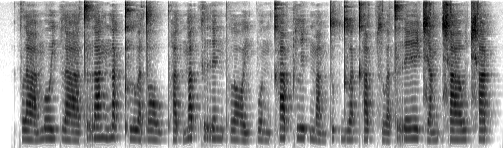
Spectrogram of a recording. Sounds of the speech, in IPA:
klaː˩˦moː˧j plaː˩˦tra˥˩ŋ na˥˩k̚pʰlu˩˦a̯dɔː˨˩w pʰa˨˩t̚ma˥˩t̚kre˧npʰlɔː˩˦j po˨˩nkʰa˥˩p̚ kli˥˩t̚ma˨˩mtu˥˩k̚ du˧a̯kʰa˦˥p̚su˩˦a̯ treː˥˩t͡ɕa˦˥ŋ t͡ɕʰaː˦˥wt͡ɕʰa˦˥k̚

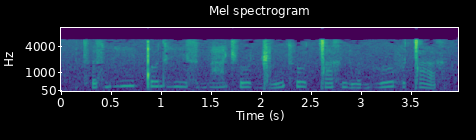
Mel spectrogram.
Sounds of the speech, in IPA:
t͡sʼəsbʱiː ǃʊdʱiːsə̤ bʱa̤t͡ʃʼʊː ɡ͡ǁʊnt͡sʼʊː ǀaxnə̤wə bʱʊːfəǀaːx

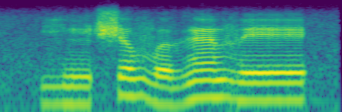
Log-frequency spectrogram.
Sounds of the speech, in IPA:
ɣĩ˨ʃə˦və˨ɣɛ̃˦ veː˦

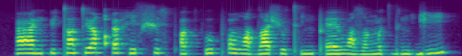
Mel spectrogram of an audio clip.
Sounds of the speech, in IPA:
ʕɛŋʔytɒtʉ qʼʉhis ʃʉspʼɒt͡sʼu pʼuðˤɛdˤy ʃutʼiŋpʼɛ vɒzˤʉŋut dəŋiɡi

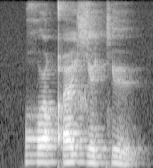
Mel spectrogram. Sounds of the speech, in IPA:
ʁuqʼiʑɛ cɪ

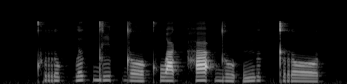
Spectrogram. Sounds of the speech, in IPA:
kʰru˨˩k̚lɯ˥˩k̚di˦˥t̚doː˨˩ kʰwa˦˥k̚ha˥˩ʔ du˨˩ʔŋɯ˦˥k̚troː˨˩t̚

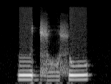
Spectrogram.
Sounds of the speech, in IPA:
ɯ d͡zɔ̤su

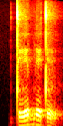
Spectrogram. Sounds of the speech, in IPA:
tebete

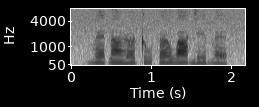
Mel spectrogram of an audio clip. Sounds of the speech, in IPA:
bɛɗãɭœ ʈuʔœwa ɡebɛ

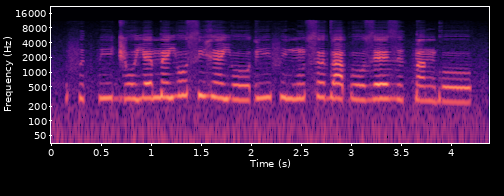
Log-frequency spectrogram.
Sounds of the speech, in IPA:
fɨ˨kpiː˧d͡ʒoː˧jɛ˦ mɛ̃˧jo˦si˧ ɣɛ̃˧joː˨ɗiː˦ fi˧ŋũ˧ sə˦da˧ ɓo˨zɛ˧ zɨ˨k͡pã˧ŋ ɡoː˨

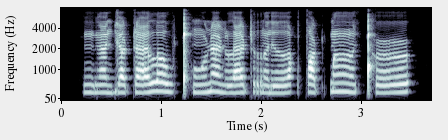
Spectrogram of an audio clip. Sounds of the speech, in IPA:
ŋɡæ̃ɡʲɑʈæ lʌwǃʰũ ɳæ̃ɳlæʈ rə̃ɾʲə | tˤɑʈk͡pə̃ː ǃʰə˞

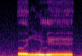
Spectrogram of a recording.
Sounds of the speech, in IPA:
əe̯ŋũ lʲẽ

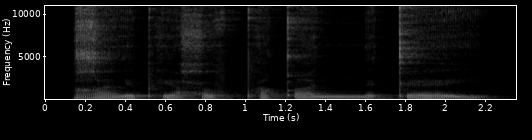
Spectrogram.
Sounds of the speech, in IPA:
ʁalepʰeħof pʰʌqʼɛ nːɛkʼɛi̯

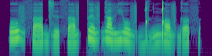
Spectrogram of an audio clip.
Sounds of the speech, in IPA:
o˧˥vθa˧˩˧ d͡zʉ˧˩˧θ a˧˩˧v t̪ɛ˥˧vɡa˥˧v jo˥˧v ɡ͡ǃɯ˧˩˧ŋ͡ǃɒ˥˧vɡʌ˧˥θ

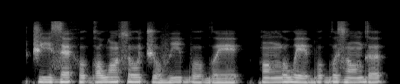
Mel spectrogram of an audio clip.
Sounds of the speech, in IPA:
t͡ʃiː˧zɛ˦ho˧ɡɔ˦ wɔ̃˦soː˦t͡ʃo˨ viː˦boː˧ɡʷeː˧ | kɔ̃˨ŋo˦weː˨bo˦ ɡʷɨ˧zɔ̃˨˦ɡə˨˦

